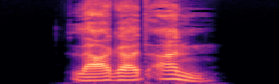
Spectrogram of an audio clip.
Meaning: inflection of anlagern: 1. second-person plural present 2. third-person singular present 3. plural imperative
- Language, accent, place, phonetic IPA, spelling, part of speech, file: German, Germany, Berlin, [ˌlaːɡɐt ˈan], lagert an, verb, De-lagert an.ogg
